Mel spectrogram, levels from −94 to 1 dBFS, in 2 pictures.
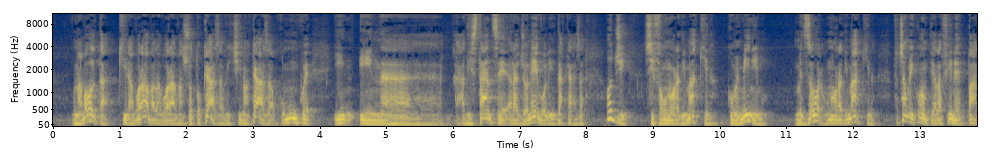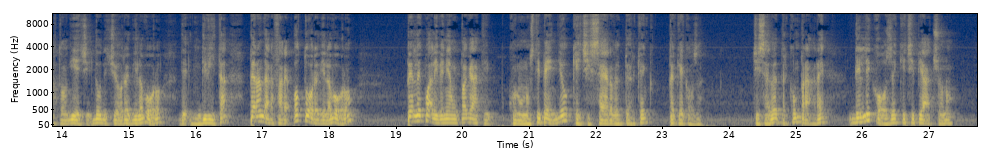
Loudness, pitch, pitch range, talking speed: -17 LUFS, 95 Hz, 85-110 Hz, 170 wpm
